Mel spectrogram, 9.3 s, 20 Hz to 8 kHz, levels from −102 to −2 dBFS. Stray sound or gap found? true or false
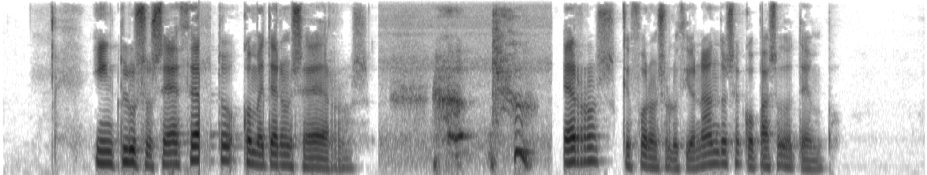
true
